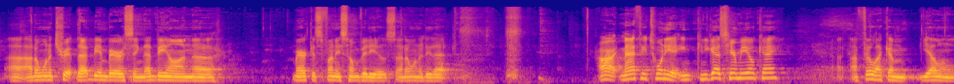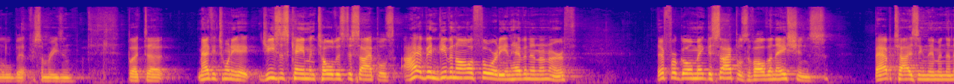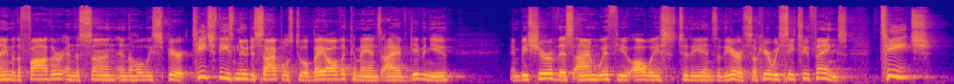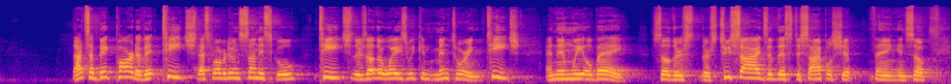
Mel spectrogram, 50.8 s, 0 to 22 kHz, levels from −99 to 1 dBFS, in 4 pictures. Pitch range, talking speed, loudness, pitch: 140-200 Hz, 190 wpm, -19 LUFS, 170 Hz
